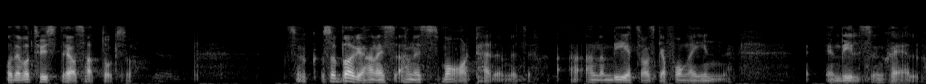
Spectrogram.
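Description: A man's voice: deep voice, lively intonation, vocal fry, pauses often, husky. A male preacher, giving a chatty, joking sermon full of restarts. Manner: chatty and jokey, with many restarts. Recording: muffled, dull recording.

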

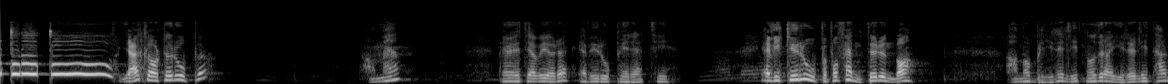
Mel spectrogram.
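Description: A high-pitched man preaching with charismatic fervor, jumping between hushed murmurs and sudden shouts. The sound is dull and lo-fi. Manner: swings between loud exclamations and soft murmurs, shouts and tongues. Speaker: pastor. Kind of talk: charismatic sermon.

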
